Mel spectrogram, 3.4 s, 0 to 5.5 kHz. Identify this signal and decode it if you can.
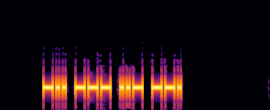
Morse code, heard as a keyed tone, about 30 wpm, 550 Hz. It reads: DOUG
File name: Ultimate Word List / 30WPM Ultimate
